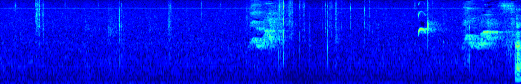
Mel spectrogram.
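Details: Sixteen-day-old plover chick in care, now feeding itself: a few short, thin, high peeps near the end, preceded by brief rustling and sharp pecking taps in a quiet room.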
